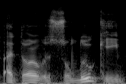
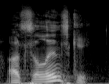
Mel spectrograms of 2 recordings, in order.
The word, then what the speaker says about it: Zielinski: I learned that Polish names have silent N's and S's in them, which blew my mind. I thought it was Saluki, but Zielinski is how they were pronouncing it.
